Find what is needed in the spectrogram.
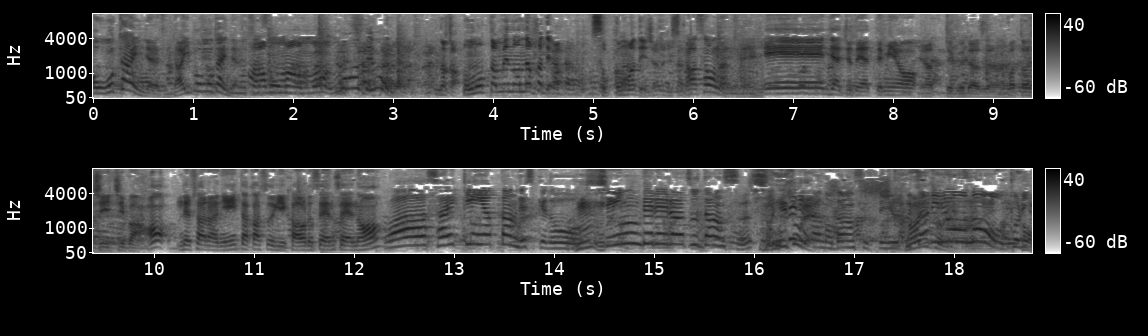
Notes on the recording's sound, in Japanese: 店内収録のため、騒音雑音が激しく入っております。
